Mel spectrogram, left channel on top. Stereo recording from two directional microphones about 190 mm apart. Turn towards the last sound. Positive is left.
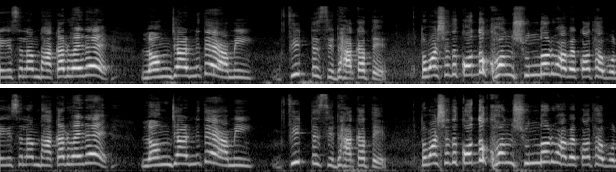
turn(degrees=-25)  # may be behind; listen again after turning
